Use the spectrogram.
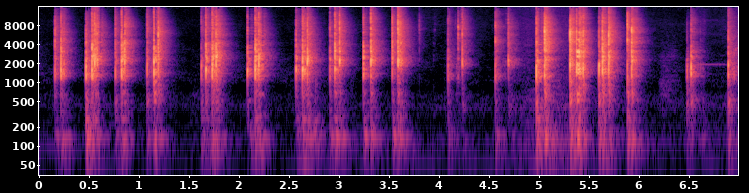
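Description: An empty, translucent frosted plastic ice cube tray with 15 hollow compartments is tapped inside its cells with a thin metal rod that has a white rounded tip. About 22 crisp, bright, clicky taps come in an uneven rhythm. Each tap is dry and dies away almost at once, with little low end.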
